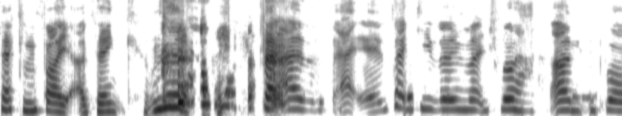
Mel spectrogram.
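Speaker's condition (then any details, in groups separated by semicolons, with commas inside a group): Cerebral palsy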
